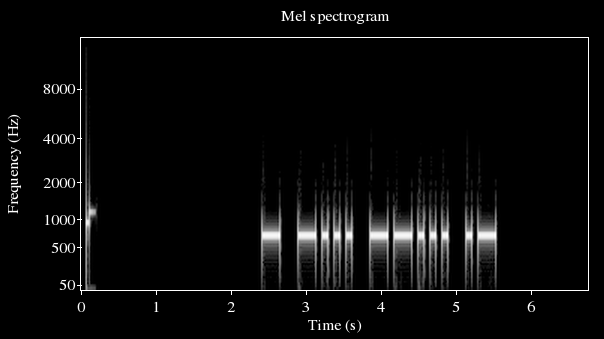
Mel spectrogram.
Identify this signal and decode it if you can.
Morse code, heard as a keyed tone, about 15 wpm, 700 Hz. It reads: TB7A
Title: DXCC-100 Call Signs - 4 Characters - 15wpm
